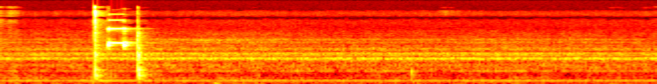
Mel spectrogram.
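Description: An egg candler gives a brief electronic beep about half a second in as it is switched on, over a faint steady hum.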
